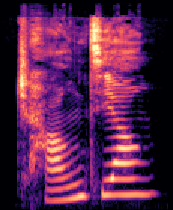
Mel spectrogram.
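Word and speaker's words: 长江: this means to see child young this pronounced with a second tone then a first tone it means the Yangtze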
